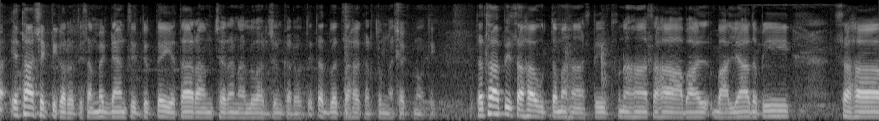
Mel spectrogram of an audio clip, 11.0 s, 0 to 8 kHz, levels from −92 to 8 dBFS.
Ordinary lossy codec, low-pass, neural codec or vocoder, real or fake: none; 7.2 kHz; none; real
